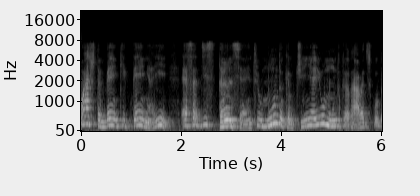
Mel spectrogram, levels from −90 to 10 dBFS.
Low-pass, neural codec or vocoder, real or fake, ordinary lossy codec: 7.2 kHz; none; real; none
